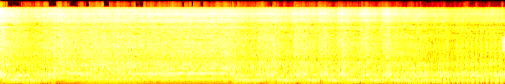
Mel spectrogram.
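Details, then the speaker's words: Cold Suzuki Satria FU motorcycle engine revs and settles to a harsh, gravelly idle with a rough mechanical rattle; teardown confirmed worn crankshaft bearings with side-to-side and vertical play. "masuk lagi satriaavu dari Jawa Tengah Rembang dengan keluaran mesin kasar ya kasarnya ini seperti di bearing kruk as sama rumah kopling"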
